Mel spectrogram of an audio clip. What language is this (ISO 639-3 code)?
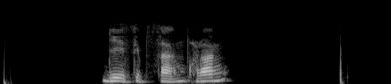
tha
